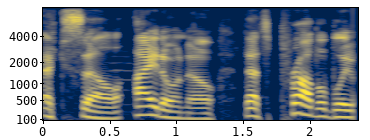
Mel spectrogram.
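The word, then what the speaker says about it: XEL: so not s-e-x s-e-l don't get excited it's pronounced Excel I don't know that's probably what's going on as it's pronounced Excel so it takes radio exactly one 90s average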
